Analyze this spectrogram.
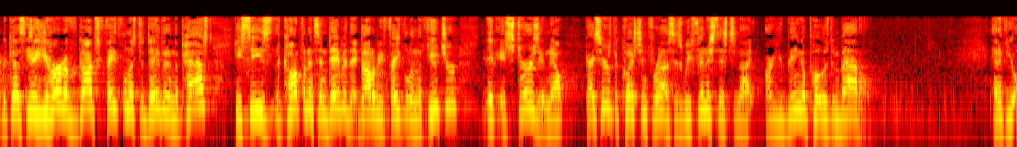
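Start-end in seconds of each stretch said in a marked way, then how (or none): none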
